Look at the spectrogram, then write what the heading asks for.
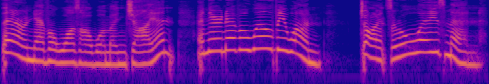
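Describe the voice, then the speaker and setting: A woman's voice: sits high, very animated, unhurried, no echo, studio quality, pitched above the performer's own voice. A woman voicing a very old, forlorn but friendly male giant in a storybook, drawing out mangled words with great emphasis. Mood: emphatic, indignant.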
